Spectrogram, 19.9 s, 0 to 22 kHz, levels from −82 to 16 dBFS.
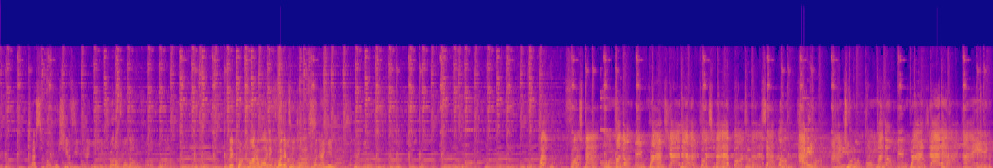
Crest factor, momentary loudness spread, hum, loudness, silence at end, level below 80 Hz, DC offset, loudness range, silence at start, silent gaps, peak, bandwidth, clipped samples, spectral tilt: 18 dB; 9 LU; none; -17 LUFS; 0 s; -32 dBFS; under 0.1%; 5 LU; 0 s; none; 0 dBFS; 16.5 kHz; under 0.1%; -3 dB/octave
